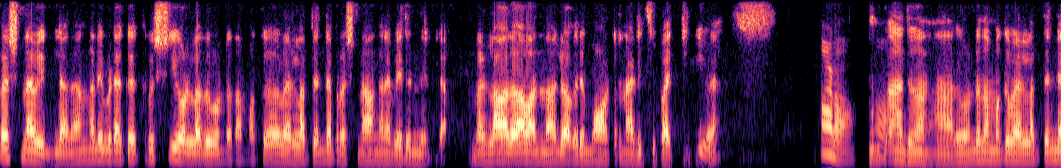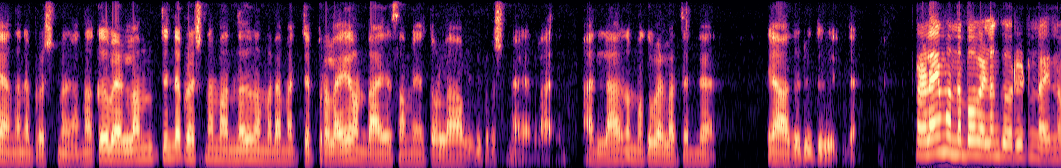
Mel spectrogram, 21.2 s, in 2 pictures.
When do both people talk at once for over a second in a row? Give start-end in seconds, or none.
none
